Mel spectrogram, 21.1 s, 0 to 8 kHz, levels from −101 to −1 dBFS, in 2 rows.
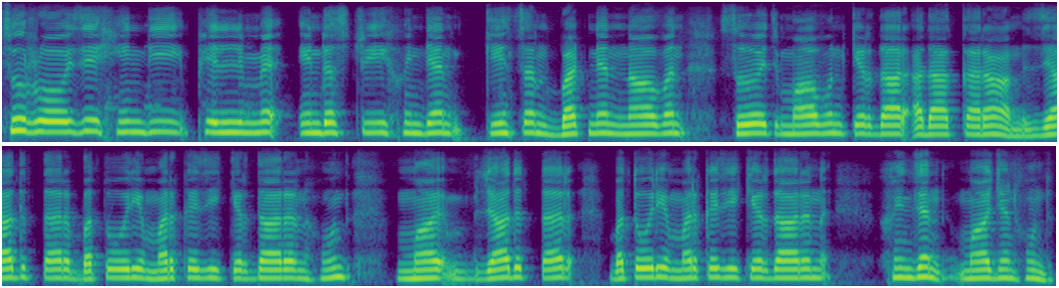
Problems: background sounds at intervals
